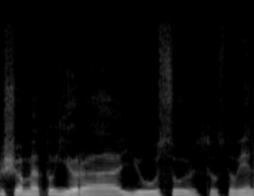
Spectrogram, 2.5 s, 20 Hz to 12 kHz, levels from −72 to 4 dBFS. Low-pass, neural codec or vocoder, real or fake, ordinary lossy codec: 10.8 kHz; codec, 16 kHz in and 24 kHz out, 0.9 kbps, LongCat-Audio-Codec, four codebook decoder; fake; MP3, 96 kbps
